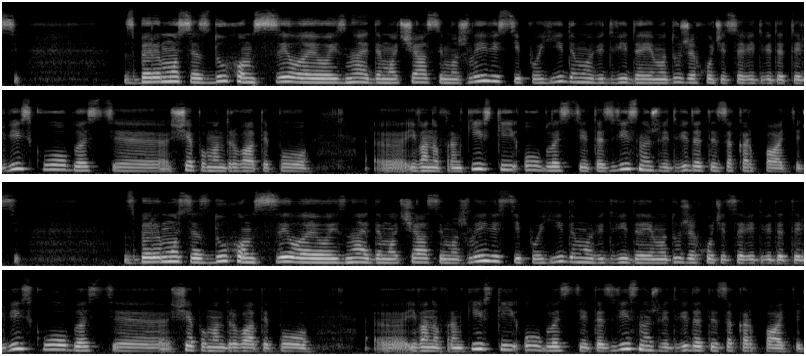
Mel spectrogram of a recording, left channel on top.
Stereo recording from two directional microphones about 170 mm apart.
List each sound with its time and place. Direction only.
1.3 s speech: 30° left (ahead or behind)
